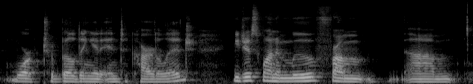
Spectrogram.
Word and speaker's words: cartilage: So first of all, in the word cartilage, we have 3 syllables. The first syllable, car, is stressed, and it has the clear R diphthong.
